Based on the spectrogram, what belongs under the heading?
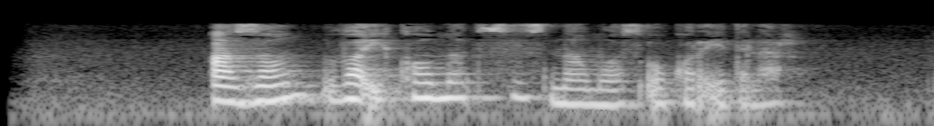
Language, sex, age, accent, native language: Uzbek, female, 25-34, Surxondaryo, Uzbek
